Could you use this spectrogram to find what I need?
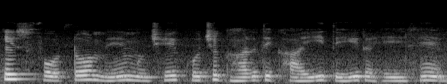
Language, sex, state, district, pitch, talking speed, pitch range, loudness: Hindi, female, Madhya Pradesh, Katni, 185 Hz, 135 wpm, 175-200 Hz, -18 LUFS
